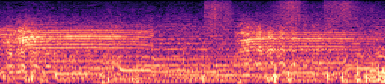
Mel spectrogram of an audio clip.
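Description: Sheep bleat in a video game, with several overlapping, wavering bleats, fairly quiet and steady over a soft background bed, with no talk.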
